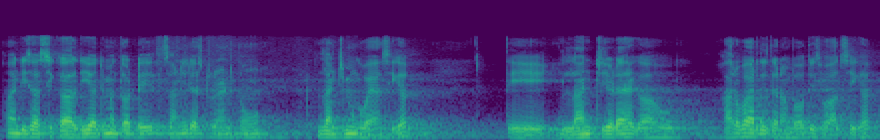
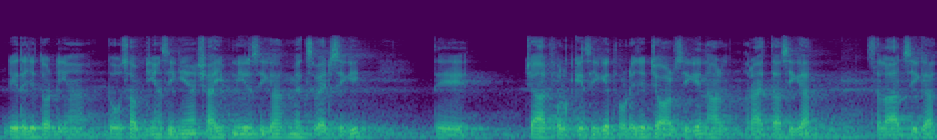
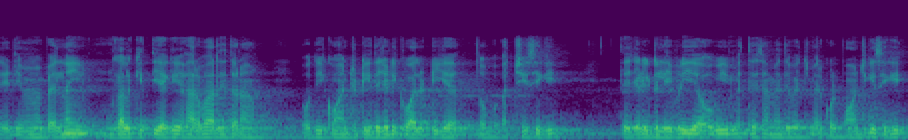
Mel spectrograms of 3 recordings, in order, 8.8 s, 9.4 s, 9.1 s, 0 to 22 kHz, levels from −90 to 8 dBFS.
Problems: none marked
